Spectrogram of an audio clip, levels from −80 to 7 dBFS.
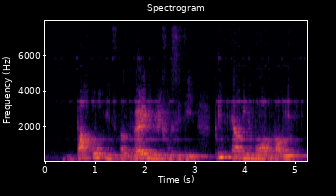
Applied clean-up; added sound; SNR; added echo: neural separator model SepFormer DNS4.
